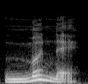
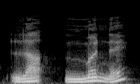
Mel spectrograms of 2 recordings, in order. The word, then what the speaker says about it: monnaie: Then la monnaie. Monnaie, okay, final not pronounced. La monnaie, okay, and it means small change.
